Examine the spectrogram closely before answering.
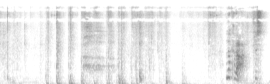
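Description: A young woman pats flour off her clothes with her hands.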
